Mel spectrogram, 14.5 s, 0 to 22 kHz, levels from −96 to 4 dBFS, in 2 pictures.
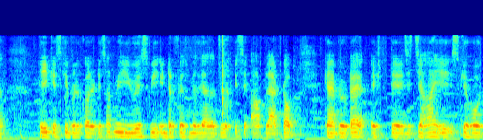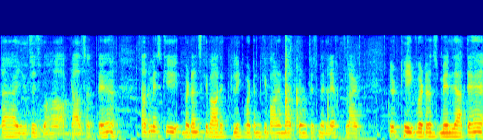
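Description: At 8.17 to 8.19 s there is a short concealed packet loss: about 20 ms of the call audio failed to arrive at the decoder in time, and the receiver covered the gap by extending the preceding sound for roughly 11 ms before crossfading back into the received signal. It comes across as a brief smear, heard through the call path's G.722 coding, which leaves nothing above 8 kHz.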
